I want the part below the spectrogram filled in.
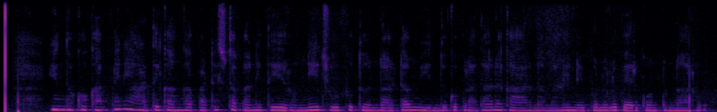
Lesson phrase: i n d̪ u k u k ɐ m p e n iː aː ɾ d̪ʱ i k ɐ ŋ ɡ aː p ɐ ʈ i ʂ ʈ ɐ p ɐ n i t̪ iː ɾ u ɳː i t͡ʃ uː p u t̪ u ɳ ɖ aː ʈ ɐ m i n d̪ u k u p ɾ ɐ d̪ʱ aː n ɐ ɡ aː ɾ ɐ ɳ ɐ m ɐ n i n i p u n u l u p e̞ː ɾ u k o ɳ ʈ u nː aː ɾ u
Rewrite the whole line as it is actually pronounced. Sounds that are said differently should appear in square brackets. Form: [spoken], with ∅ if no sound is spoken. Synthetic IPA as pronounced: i n d̪ u k u k ɐ m p e n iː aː ɾ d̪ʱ i k ɐ ŋ ɡ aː p ɐ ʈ i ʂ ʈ ɐ p ɐ n i t̪ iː ɾ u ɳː i t͡ʃ uː p u t̪ u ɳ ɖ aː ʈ ɐ m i n d̪ u k u p ɾ ɐ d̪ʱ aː n ɐ [k] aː ɾ ɐ ɳ ɐ m ɐ n i n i p u n u l u p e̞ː ɾ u k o ɳ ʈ u nː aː ɾ u

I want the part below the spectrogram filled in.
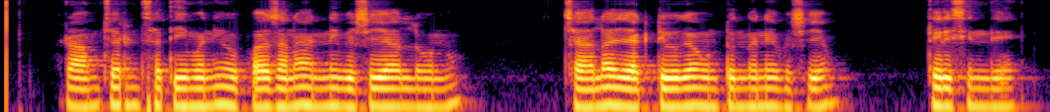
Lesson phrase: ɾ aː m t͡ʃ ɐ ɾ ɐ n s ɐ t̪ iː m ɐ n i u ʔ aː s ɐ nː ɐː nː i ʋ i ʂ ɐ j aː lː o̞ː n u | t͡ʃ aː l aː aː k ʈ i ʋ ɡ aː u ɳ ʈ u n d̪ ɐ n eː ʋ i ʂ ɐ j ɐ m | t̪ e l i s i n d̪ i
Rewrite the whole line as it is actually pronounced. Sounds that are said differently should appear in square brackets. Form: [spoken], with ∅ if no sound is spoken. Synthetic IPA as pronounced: ɾ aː m t͡ʃ ɐ ɾ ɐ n s ɐ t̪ iː m ɐ n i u [p] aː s ɐ [n] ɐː nː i ʋ i ʂ ɐ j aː lː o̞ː n u | t͡ʃ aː l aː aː k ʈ i ʋ ɡ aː u ɳ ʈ u n d̪ ɐ n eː ʋ i ʂ ɐ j ɐ m | t̪ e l i s i n d̪ i

